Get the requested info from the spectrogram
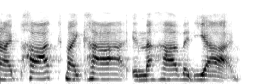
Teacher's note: leaves out the letter r to a degree it turns it into an ah kind of a sound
